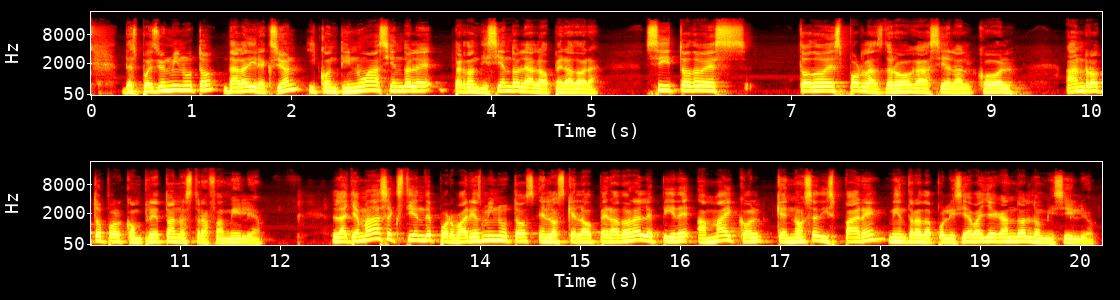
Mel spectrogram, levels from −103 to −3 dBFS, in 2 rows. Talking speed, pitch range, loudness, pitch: 180 wpm, 135-175 Hz, -17 LUFS, 150 Hz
